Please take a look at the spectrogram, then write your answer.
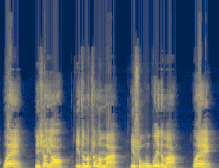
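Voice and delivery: high-pitched, loud impatient calls; urgent, exasperated shouts, pitched right up; anxious shouting. A narrator's reading. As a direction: holler for someone lagging far behind. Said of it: "叫道".

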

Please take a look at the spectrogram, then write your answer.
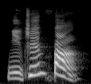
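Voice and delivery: high, bright burst of gratitude; warm thanks. A narrator's reading. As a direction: thank her with delight. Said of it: "热情地感谢小樱桃".

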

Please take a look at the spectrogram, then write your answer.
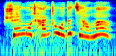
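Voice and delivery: high startled yelp; startled cry. Acted. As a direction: caught off guard by a jellyfish. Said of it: "他一惊".

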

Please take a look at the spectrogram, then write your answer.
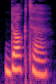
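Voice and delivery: "doctor" the British way, no final r; British pronunciation. Shown as a demonstration. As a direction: say "doctor" in British English, short rounded o. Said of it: "或者美式发音".

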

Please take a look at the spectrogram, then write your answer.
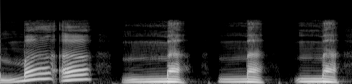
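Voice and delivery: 么 as "mmm" opening into "uh"; separated "mmm-muh" repeats of 么; heavy dark M. Shown as a demonstration. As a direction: press lips, hum, release 么 on a schwa. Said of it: "比较重的M就是么".

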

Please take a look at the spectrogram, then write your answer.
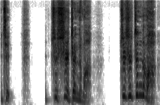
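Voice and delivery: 受惊的皇帝声音越说越高，结结巴巴; stammering, rising to a high panicked cry; terrified. A narrator's reading. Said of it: "李治吓得汗毛倒竖". (吓得发抖，反复追问)

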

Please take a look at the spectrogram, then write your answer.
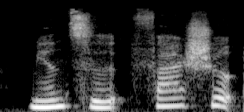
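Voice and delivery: normal talking voice

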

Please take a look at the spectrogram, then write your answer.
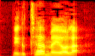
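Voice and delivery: ordinary talk

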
